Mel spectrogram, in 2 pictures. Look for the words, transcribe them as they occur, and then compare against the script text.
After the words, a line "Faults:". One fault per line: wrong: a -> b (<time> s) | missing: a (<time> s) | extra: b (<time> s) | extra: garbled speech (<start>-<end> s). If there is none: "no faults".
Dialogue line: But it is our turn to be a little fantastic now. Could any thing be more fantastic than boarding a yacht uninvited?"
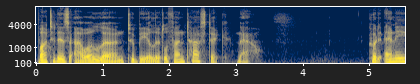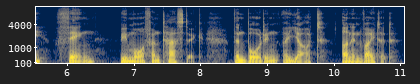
But it is our learn to be a little fantastic now. Could any thing be more fantastic than boarding a yacht uninvited?"
Faults:
wrong: turn -> learn (0.8 s)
